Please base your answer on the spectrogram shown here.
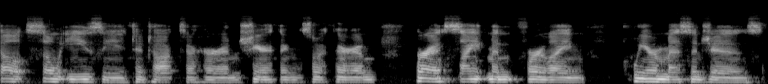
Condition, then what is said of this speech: Cleft palate. It made my voice pretty nasally, and sometimes, like, it makes it have more of,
